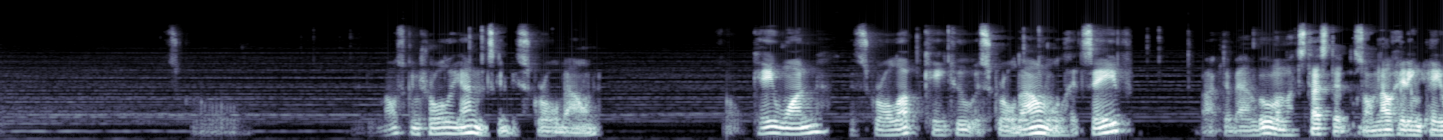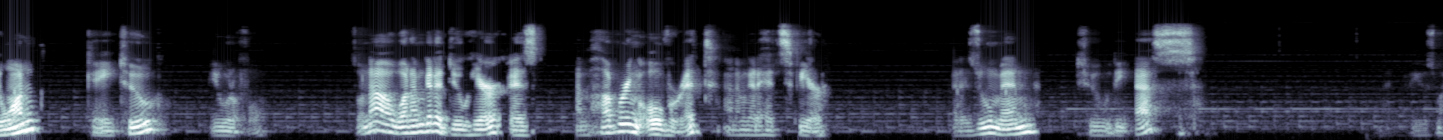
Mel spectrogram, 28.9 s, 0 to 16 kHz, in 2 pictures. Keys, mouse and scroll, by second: 13.5-14.4 scroll up 1, 14.4 scroll down 1, 23.6-24.2 scroll up 1.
